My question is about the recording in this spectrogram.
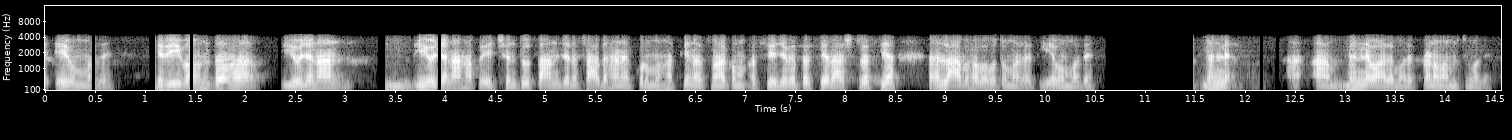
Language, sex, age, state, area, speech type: Sanskrit, male, 18-30, Rajasthan, rural, conversation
